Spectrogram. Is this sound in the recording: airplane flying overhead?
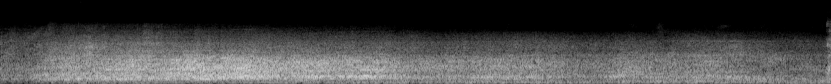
yes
